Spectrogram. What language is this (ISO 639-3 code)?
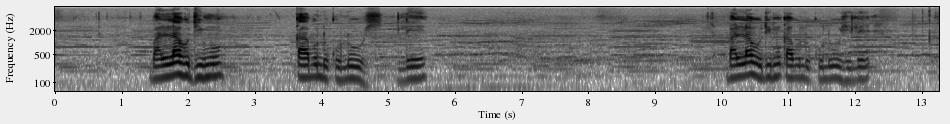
sot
